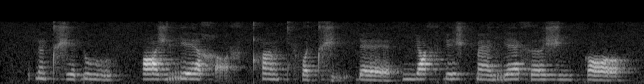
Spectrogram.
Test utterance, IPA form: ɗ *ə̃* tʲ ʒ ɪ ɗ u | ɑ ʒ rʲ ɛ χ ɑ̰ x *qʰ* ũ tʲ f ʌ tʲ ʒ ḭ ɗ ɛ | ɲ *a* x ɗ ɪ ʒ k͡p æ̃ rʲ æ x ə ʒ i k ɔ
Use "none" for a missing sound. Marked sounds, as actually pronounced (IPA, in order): ə̃, qʰ, ɑ

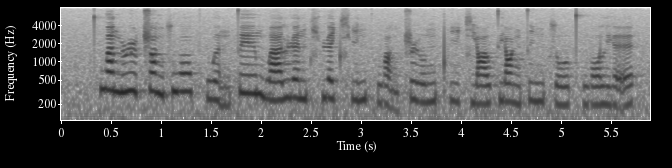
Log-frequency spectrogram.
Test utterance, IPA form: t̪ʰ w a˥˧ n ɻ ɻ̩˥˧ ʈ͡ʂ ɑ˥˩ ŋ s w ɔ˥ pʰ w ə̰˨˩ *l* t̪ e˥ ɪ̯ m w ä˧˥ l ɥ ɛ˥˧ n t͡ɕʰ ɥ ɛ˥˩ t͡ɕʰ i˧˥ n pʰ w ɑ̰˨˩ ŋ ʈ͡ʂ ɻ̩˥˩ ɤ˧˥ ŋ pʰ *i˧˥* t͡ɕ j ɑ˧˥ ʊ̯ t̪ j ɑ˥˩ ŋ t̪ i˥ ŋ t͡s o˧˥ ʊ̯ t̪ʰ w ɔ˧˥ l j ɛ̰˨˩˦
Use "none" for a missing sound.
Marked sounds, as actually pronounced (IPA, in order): n, i˧˥

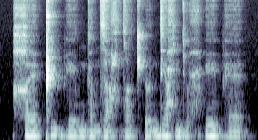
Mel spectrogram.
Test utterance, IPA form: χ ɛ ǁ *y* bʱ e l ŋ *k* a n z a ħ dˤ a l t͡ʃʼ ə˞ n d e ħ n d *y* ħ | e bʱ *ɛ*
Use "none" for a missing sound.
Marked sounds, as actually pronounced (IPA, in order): y, ɡ, y, ɛ

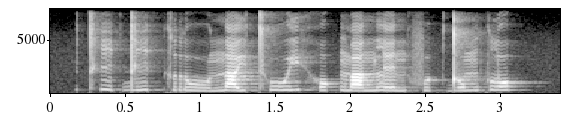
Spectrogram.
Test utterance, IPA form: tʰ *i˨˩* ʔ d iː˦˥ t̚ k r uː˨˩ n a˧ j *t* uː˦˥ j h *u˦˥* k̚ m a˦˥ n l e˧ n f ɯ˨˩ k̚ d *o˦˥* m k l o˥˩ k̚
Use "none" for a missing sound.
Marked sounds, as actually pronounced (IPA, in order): i˥˩, tʰ, o˦˥, o˦˥

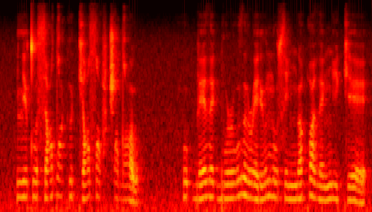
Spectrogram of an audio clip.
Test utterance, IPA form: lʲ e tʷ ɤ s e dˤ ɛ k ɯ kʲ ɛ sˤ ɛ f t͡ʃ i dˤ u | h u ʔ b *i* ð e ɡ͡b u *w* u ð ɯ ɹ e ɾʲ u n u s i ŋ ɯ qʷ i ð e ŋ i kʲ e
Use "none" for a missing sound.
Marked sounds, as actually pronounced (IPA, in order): e, ɹ

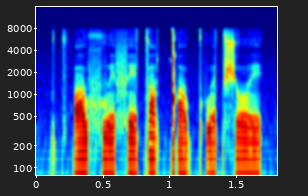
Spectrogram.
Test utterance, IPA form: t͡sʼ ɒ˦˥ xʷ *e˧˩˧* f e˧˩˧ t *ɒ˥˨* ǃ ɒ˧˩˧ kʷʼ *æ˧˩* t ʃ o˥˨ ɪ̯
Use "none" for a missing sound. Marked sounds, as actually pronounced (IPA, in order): e˧˩˧, ɒ˥˨, æ˧˩˧

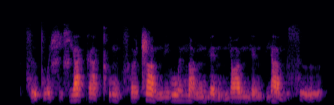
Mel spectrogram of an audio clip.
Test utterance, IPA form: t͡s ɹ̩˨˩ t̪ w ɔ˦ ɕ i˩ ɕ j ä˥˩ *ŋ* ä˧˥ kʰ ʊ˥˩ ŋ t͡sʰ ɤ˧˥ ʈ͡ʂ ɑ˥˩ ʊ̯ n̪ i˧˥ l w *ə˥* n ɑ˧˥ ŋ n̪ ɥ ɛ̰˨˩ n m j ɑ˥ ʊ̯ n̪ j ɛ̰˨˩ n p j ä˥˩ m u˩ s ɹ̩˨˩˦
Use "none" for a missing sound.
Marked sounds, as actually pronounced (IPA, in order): k, ə˥

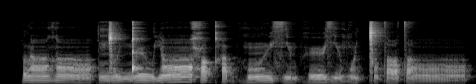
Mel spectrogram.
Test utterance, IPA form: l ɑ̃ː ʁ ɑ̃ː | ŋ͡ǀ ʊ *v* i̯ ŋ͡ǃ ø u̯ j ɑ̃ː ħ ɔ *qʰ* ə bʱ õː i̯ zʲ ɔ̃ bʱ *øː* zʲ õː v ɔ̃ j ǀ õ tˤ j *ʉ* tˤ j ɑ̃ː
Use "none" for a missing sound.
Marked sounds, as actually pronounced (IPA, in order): none, qʰ, øː, ø

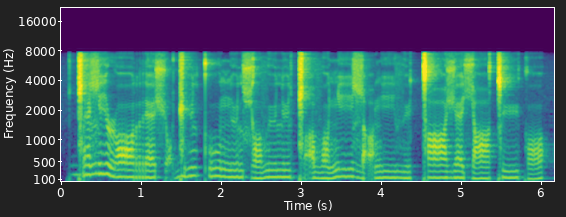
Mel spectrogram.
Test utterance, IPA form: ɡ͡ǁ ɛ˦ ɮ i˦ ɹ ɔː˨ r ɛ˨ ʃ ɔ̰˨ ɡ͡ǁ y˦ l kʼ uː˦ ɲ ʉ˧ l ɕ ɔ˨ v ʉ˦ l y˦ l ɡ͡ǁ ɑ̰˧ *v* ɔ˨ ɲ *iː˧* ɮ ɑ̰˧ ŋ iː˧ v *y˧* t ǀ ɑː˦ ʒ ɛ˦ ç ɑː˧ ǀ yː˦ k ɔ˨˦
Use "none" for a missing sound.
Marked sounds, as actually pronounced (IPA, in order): v, iː˦, y˧

